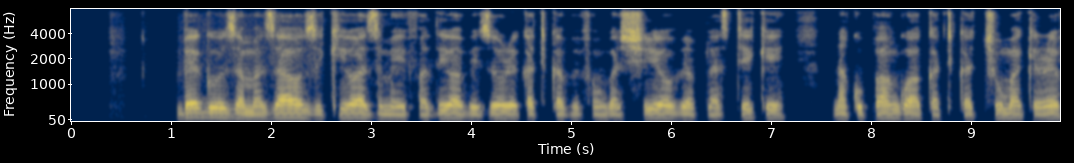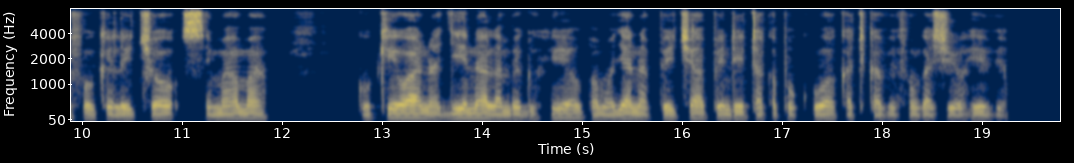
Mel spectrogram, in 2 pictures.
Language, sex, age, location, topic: Swahili, male, 25-35, Dar es Salaam, agriculture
